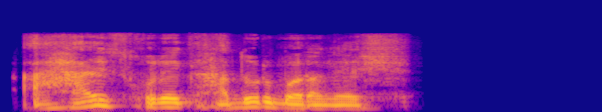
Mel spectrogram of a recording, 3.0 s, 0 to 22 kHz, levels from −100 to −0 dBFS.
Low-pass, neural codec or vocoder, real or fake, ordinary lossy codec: 7.2 kHz; vocoder, 44.1 kHz, 128 mel bands, Pupu-Vocoder; fake; AAC, 32 kbps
